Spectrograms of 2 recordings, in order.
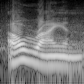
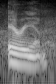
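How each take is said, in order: First: The name begins with an 'or' sound. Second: The name begins with an 'air' sound. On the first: The speaker calls it right. "he said it's Orion Racing" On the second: The speaker calls it wrong. "not Arian"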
